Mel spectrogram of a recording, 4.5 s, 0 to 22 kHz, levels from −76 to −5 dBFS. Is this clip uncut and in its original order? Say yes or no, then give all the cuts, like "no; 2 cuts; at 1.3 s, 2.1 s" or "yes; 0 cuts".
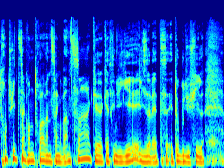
yes; 0 cuts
